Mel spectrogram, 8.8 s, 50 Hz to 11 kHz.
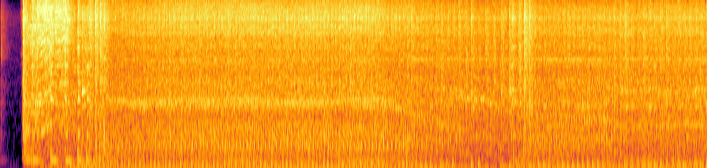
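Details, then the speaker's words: Craftsman LT2000 lawn tractor engine, run without choke after straightening throttle linkage that held idle up: catches then settles into a slow, lumpy, uneven chug near stalling; an earlier try died on its own. Idle set too low. "all right there we go I actually got it too slow try that"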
